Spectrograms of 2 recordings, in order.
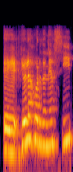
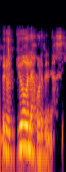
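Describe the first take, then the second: First: Said in the usual way. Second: Yo pushed as the key word; stress on yo. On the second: Shown as a demonstration. Teacher clarifying to students: yo stressed. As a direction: lean on yo, I did it, not the text.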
